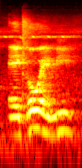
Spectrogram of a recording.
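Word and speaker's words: ἐγώ εἰμι: E o que você precisa saber antes, eu coloquei aqui, é uma frase no grego, mas essa frase no grego se pronuncia egoemi e significa mais ou menos assim, eu sou ou eu mesmo sou, certo?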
